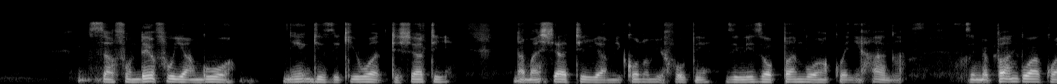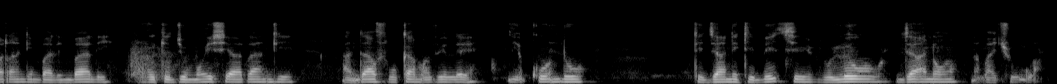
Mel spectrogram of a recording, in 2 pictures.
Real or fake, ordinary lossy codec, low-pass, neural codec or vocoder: fake; Opus, 64 kbps; 7.2 kHz; codec, 16 kHz, 2 kbps, FunCodec, trained on LibriTTS, 25 frames a second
